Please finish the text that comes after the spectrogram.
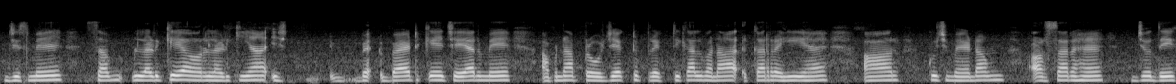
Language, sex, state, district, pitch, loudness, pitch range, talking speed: Hindi, female, Goa, North and South Goa, 190 Hz, -15 LUFS, 185-195 Hz, 115 wpm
